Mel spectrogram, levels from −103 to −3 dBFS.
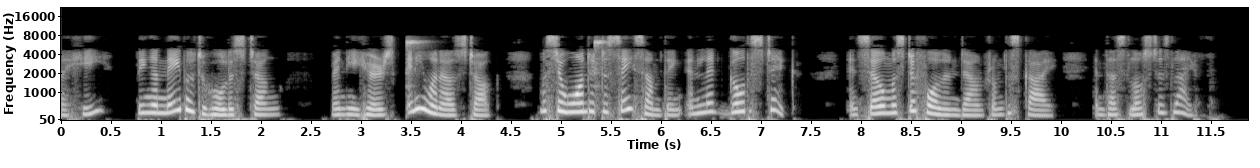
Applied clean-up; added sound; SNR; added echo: neural mask model DeepFilterNet 3.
